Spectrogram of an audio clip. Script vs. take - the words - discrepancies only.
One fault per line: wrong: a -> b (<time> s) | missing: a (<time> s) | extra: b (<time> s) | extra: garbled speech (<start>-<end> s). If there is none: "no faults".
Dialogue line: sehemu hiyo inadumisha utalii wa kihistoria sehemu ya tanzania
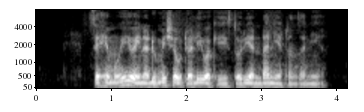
wrong: sehemu -> ndani (2.9 s)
